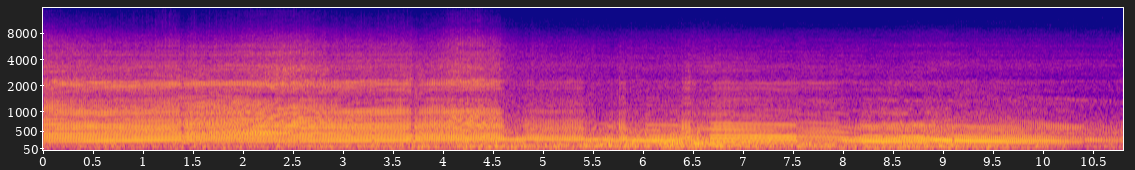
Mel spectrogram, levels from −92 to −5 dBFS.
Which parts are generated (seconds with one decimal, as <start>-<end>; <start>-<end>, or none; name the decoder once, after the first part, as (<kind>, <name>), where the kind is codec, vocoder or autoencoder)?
8.4-9.1 (codec, SNAC)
